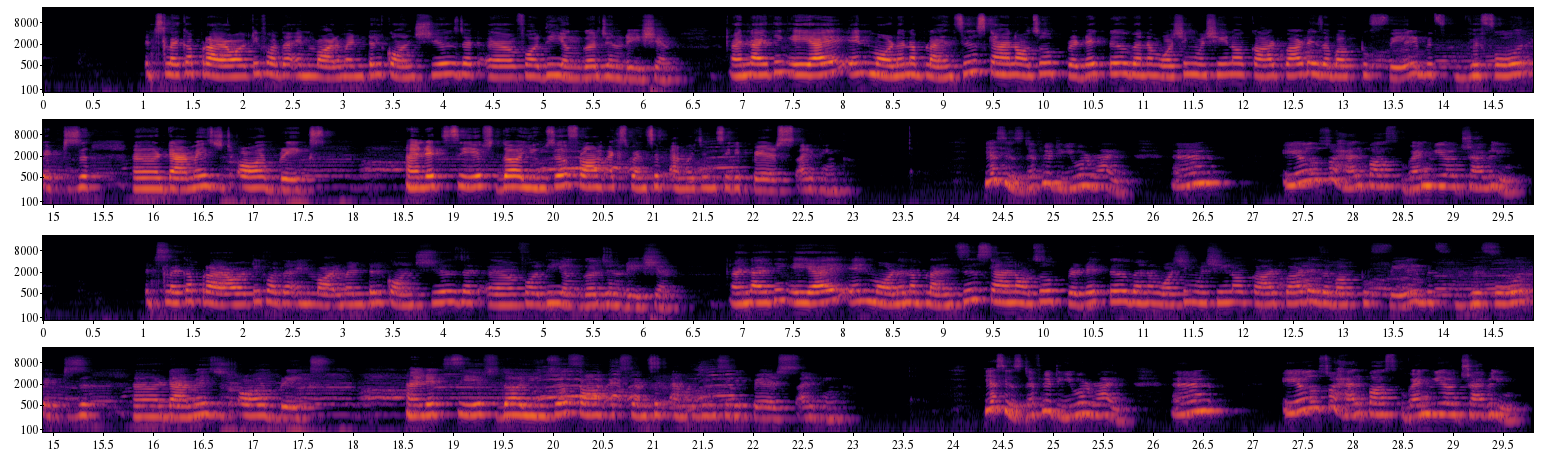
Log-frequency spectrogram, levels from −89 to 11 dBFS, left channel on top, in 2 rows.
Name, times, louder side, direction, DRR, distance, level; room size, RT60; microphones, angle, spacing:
voice 1, 1.0-6.3 6.9-17.7 18.5-22.9, left 3 dB, 65° left, 6 dB, 2.9 m, -30 dB
sound 1, 12.4-21.8, right 2 dB, 75° right, 4.3 m, -44 dB
voice 2, 24.3-25.7 26.2-26.6 27.3-29.6, equal, 25° right, 4 dB, 3.7 m, -33 dB
26.0 x 14.5 x 2.3 m, 0.36 s
head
